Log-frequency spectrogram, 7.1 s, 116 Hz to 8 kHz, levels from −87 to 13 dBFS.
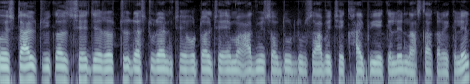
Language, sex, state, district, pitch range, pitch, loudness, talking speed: Maithili, male, Bihar, Supaul, 115-130 Hz, 120 Hz, -19 LUFS, 210 wpm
